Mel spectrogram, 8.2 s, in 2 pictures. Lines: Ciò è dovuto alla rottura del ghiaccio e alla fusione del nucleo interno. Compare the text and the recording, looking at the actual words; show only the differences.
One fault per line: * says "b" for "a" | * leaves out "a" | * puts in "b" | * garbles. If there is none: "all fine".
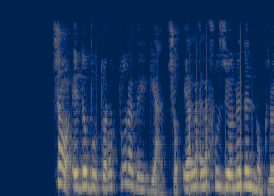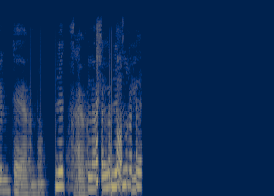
* leaves out "alla"
* puts in "alla"
* garbles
